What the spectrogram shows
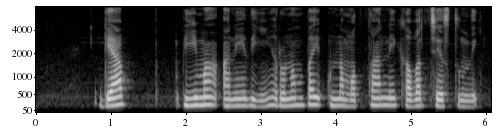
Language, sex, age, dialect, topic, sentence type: Telugu, male, 31-35, Central/Coastal, banking, statement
